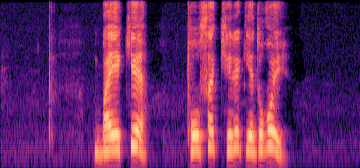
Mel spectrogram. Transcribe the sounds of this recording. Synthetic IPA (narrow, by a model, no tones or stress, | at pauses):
bɑjekʲe̞ | t̪ʰo̞lˠsɑkʲʰe̞ɾe̞ke̞d̪ɪʁo̞j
